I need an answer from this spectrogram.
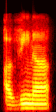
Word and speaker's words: Avina: easily find us on our website which is aveena financial group dot com aveena is spelled a v i n a um they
